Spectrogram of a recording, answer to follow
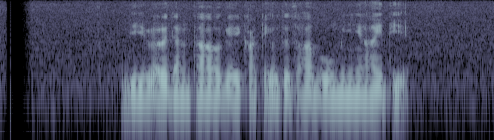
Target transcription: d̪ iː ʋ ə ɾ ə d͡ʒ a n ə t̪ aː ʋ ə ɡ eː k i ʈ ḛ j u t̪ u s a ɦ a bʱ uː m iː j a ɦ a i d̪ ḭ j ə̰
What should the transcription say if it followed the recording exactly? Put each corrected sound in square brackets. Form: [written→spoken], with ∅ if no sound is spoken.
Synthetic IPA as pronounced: d̪ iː ʋ ə ɾ ə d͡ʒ a n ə t̪ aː ʋ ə ɡ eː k [i→a] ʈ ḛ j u t̪ u s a ɦ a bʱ uː m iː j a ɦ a i [d̪→t̪] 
